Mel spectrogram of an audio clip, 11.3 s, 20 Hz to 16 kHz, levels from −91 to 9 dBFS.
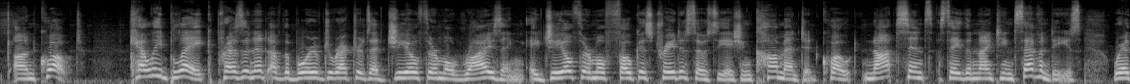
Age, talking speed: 50-69, 135 wpm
